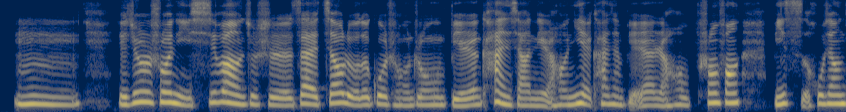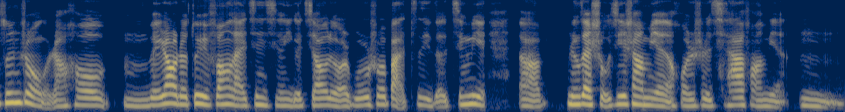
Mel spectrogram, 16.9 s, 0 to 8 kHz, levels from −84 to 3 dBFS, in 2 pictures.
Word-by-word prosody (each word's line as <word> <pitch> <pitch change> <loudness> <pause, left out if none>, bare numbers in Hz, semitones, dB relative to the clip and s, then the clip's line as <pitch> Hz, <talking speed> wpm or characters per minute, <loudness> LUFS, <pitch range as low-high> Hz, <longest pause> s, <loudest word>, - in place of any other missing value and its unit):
嗯， 215 -2 -1 0.4
也 210 -2 +1
就 270 +6 +3
是 275 - +4
说 270 +1 +3
你 215 -7 +3
希 265 +8 -2
望 260 -5 +5
就 215 0 -3
是 195 -3 -2
在 225 -1 +3
交 245 +5 +2
流 210 -5 +2
的 200 0 0
过 220 0 0
程 190 -3 -7
中， 200 +1 -4
别 175 -5 -1
人 195 +3 -1
看 250 -1 +2
向 185 -2 -3
你， 180 - -5
然 170 +2 -4
后 200 0 -4
你 210 +3 +1
也 235 -5 +2
看 230 +3 -4
向 215 -2 -2
别 - - -7
人， 185 +1 -4
然 180 -1 -3
后 200 0 -6
双 255 0 +2
方 255 0 +5 0.3
彼 215 +2 +2
此 240 +1 -4
互 230 - -2
相 230 0 +4
尊 260 +2 +5
重， 250 -8 +1
然 165 +3 -4
后， 190 -2 -3
嗯， 170 -2 -6
围 195 +1 0
绕 240 +1 +7
着 210 -1 +1
对 225 -2 +3
方 215 +1 +2
来 185 -3 0
进 200 +3 -3
行 180 0 -7
一 170 - -6
个 170 - -3
交 185 0 -1
流， 170 -4 -1
而 165 - 0
不 185 0 -4
是 200 - 0
说 210 +1 -2
把 - - +1
自 200 - -11
己 180 -3 -4
的 150 0 -6
精 215 +3 -2
力， 215 -4 +1 0.3
啊， 165 -3 -1 0.2
扔 215 -2 +3
在 215 -2 +7
手 175 -4 -2
机 220 +3 +1
上 215 -1 +4
面 175 -6 0
或 175 0 -6
者 170 - -3
是 175 -1 -5
其 175 - -7
它 195 +1 +4
方 165 -4 -5
面。 150 -4 -7
嗯， 185 - -7
200 Hz, 285 characters per minute, -23 LUFS, 185-225 Hz, 0.4 s, 绕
